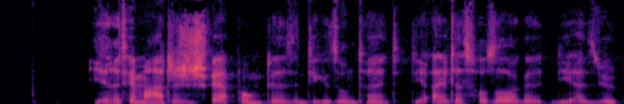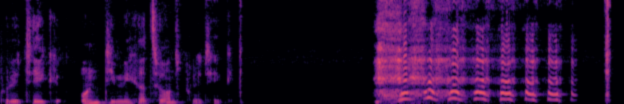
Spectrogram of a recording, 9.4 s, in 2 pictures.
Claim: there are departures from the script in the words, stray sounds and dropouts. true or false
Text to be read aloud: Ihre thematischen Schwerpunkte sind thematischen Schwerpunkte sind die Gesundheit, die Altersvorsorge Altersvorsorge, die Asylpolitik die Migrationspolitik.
true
